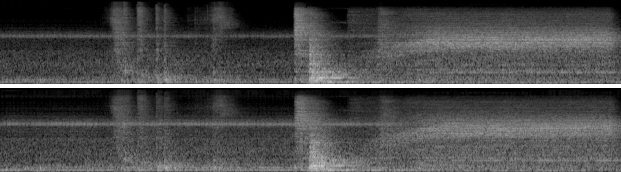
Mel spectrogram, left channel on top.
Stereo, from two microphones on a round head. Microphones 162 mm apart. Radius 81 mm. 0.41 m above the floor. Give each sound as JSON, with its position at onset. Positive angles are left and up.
{"t": 0.8, "sound": "tape being pulled", "side_deg": 25, "distance_m": 1.4}
{"t": 2.9, "sound": "sawing", "side_deg": 50, "distance_m": 2.5}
